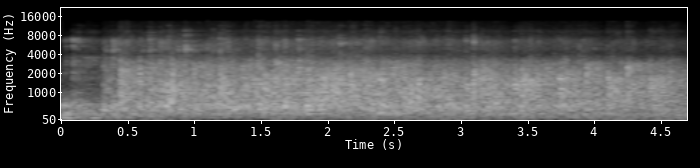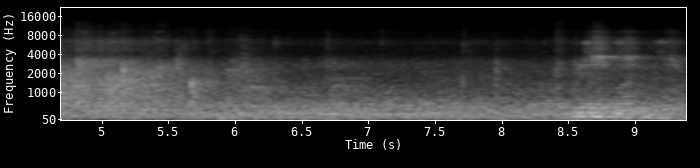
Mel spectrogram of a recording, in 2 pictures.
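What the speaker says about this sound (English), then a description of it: "Let's give them a big round of applause." A large audience applauds United Nations peacekeepers at a ceremony, sustained dense clapping that holds strong for several seconds and then eases slightly, a broad hall-wide wash of hands.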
